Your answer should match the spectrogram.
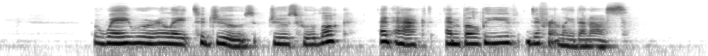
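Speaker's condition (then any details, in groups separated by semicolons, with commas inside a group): No condition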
